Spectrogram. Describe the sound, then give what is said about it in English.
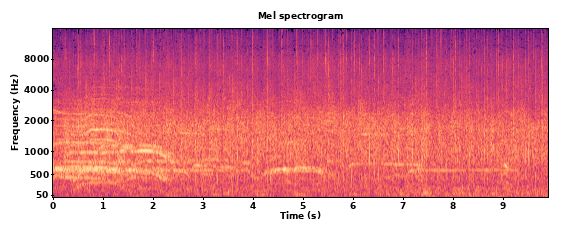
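A crowd in Austin, Texas bursts into sustained, dense applause with some cheering and whoops as comedians Tone Bell, John Erler, Mary Santora and Chris Tellez are welcomed, loudest in the first couple of seconds, then continuing steadily at a slightly lower level with faint voices mixed in. “Give it up, everybody, for Tone Bell, John Erler, Mary Santora, and Chris Tellez.”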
